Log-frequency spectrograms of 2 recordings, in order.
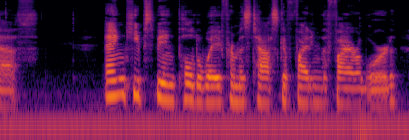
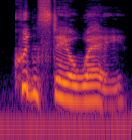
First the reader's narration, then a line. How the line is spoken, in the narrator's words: Ozai asks, his voice loud above the roar of the flame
